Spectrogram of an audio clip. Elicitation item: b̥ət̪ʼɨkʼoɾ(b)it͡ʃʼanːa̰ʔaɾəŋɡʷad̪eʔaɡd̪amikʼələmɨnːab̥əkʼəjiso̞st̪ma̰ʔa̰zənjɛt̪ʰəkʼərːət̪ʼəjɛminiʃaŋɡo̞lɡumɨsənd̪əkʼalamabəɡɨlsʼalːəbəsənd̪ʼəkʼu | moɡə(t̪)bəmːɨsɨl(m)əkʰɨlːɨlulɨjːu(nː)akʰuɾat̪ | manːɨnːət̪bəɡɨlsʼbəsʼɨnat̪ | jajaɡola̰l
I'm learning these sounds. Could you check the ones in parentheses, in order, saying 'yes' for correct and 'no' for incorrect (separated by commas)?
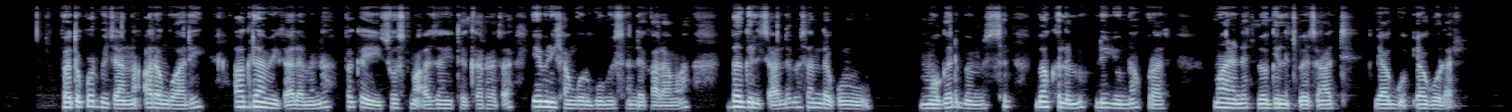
yes, no, no, yes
